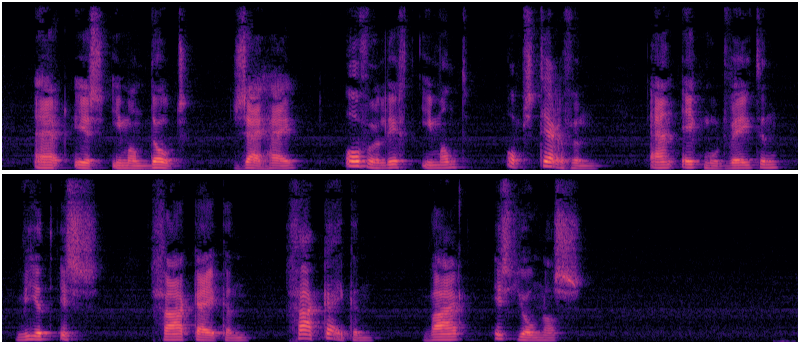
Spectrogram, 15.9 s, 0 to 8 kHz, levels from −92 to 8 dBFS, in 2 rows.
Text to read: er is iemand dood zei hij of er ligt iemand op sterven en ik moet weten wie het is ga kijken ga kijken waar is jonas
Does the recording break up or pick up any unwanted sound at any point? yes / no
no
